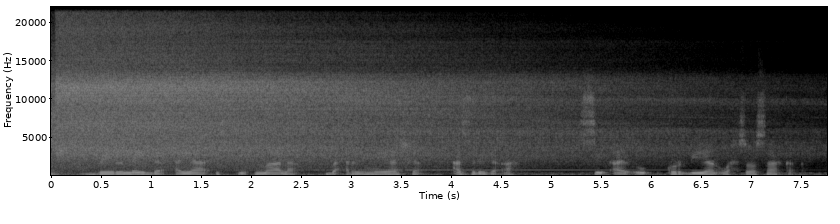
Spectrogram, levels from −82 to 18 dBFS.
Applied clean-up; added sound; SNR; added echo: none; Explosion; -3 dB; none.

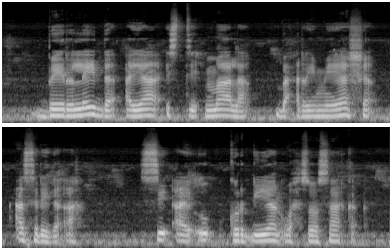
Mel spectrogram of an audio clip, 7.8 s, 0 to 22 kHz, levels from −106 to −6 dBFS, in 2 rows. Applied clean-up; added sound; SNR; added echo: none; none; none; none.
